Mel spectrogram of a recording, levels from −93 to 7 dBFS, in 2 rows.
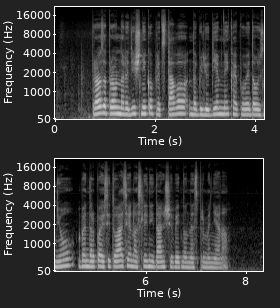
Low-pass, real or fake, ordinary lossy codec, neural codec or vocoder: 19.8 kHz; real; none; none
